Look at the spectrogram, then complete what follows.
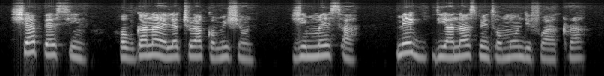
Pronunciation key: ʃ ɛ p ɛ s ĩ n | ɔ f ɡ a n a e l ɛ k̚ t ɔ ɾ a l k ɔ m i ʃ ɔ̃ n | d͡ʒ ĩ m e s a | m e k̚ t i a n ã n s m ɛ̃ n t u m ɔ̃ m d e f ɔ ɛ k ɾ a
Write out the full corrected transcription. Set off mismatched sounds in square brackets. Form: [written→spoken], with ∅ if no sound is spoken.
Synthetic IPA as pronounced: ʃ ɛ p ɛ s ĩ n | ɔ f ɡ a n a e l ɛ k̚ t ɔ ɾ a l k ɔ m i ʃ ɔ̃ n | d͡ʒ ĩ m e s a | m e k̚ [t→d] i a n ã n s m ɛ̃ n t [u→ɔ] m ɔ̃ [m→n] d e f ɔ [ɛ→a] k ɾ a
